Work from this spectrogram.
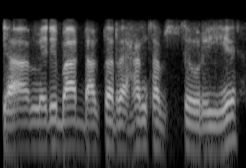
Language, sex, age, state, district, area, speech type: Urdu, male, 18-30, Bihar, Purnia, rural, conversation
